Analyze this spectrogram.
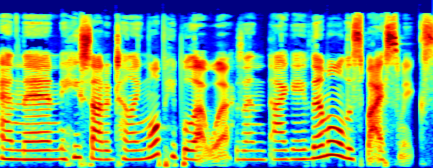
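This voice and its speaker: A woman speaks with an Australian accent. Her pitch is fairly high, and her intonation is fairly even. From Australia (Sydney). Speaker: social media creator and spice seller. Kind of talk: casual interview chat. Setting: sitting on floor in a spare bedroom.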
